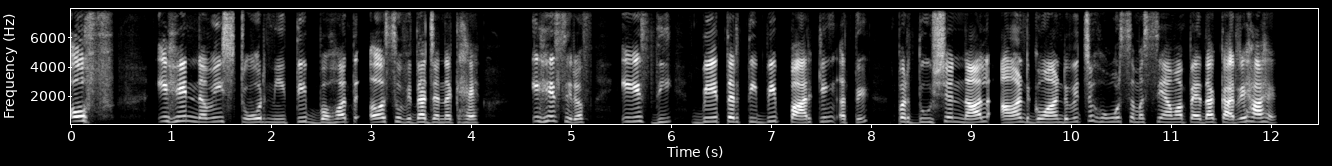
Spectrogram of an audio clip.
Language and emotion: Punjabi, disgusted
